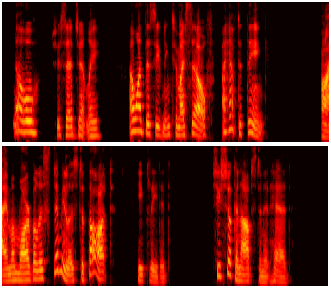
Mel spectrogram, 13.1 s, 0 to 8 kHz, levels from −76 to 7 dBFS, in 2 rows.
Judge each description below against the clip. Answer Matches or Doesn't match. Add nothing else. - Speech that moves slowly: Matches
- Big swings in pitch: Matches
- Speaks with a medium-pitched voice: Matches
